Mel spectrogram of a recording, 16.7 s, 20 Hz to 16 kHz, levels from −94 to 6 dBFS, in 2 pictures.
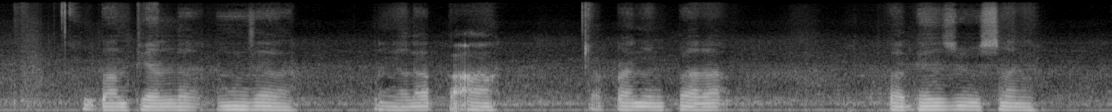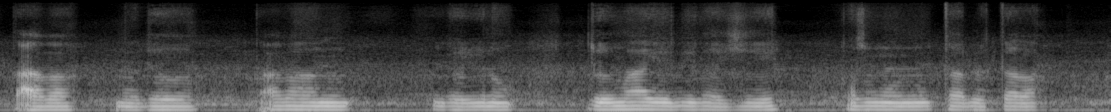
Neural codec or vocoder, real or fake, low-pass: codec, 32 kHz, 1.9 kbps, SNAC; fake; 14.4 kHz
